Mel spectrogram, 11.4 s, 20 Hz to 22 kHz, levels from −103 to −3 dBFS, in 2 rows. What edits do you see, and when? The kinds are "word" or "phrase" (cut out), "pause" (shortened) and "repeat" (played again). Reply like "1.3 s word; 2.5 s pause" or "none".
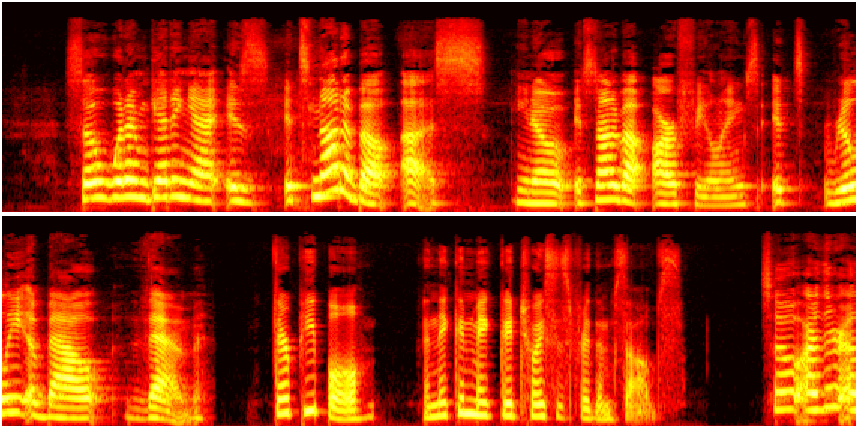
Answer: none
